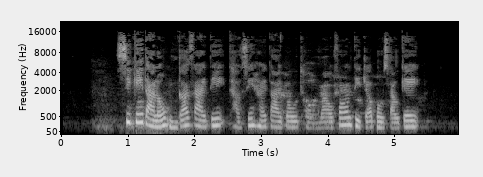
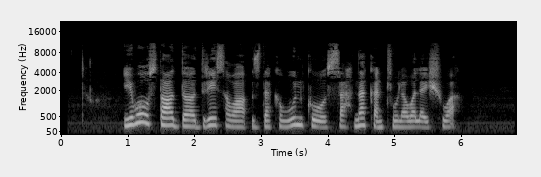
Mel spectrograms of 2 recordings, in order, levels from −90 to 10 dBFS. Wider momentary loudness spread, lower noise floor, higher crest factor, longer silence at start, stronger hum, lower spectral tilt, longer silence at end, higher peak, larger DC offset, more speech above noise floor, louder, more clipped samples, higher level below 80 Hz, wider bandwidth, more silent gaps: about the same, 13 LU vs 11 LU; second, -62 dBFS vs -68 dBFS; about the same, 18 dB vs 22 dB; about the same, 0.85 s vs 0.95 s; neither; about the same, -4.5 dB/octave vs -4 dB/octave; second, 0.6 s vs 0.9 s; first, -2 dBFS vs -6 dBFS; neither; about the same, 44 dB vs 41 dB; first, -18 LUFS vs -27 LUFS; neither; first, -60 dBFS vs -76 dBFS; first, 16.5 kHz vs 11.5 kHz; neither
